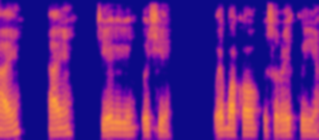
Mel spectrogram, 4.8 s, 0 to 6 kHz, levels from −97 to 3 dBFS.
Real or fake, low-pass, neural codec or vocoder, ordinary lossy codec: real; 5.4 kHz; none; Opus, 64 kbps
